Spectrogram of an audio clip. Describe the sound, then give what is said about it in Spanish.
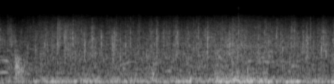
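Fire roars through a wooden factory, a dense, steady rushing noise that holds at an even loudness throughout. “La hermosa factoría está siendo pasto de las llamas. Todas las instalaciones fabricadas en madera arden con gran facilidad.”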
